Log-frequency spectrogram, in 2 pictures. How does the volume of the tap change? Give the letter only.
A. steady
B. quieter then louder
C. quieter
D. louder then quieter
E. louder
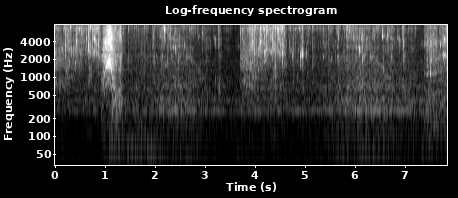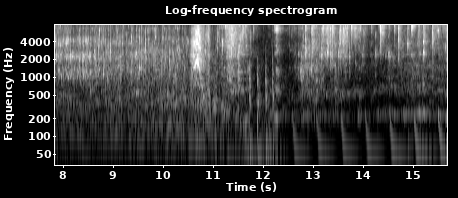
E.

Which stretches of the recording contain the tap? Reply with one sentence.
The tap can be heard from 0.0 to 15.6 s.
